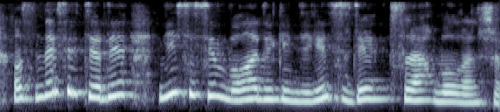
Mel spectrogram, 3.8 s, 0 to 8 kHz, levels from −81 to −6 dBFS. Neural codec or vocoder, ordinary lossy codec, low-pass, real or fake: vocoder, 22.05 kHz, 80 mel bands, HiFi-GAN; none; 7.2 kHz; fake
